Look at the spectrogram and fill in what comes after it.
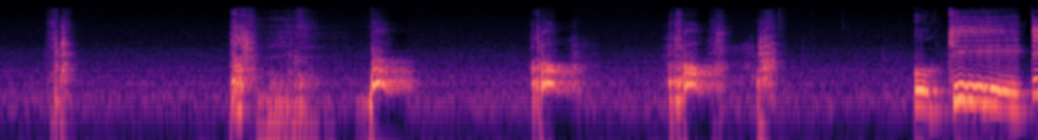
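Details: A Belgian Malinois barking on command to greet viewers: six short sharp barks at uneven gaps of one to two seconds, some doubled, ending in a longer, higher, wavering whine-like bark, over quiet room background.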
